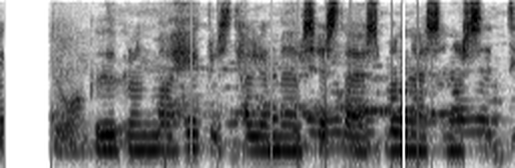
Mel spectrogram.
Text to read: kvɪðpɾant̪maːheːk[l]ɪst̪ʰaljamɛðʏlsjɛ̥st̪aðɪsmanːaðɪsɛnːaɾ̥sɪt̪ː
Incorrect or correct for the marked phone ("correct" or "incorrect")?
correct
